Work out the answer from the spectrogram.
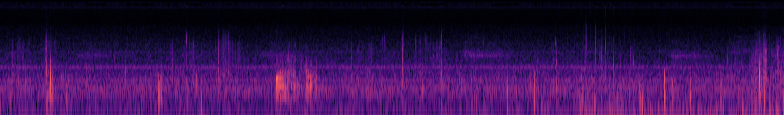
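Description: Brief gurgling rumbles and soft bubbling over a steady background hum; active bowel sounds, stomach growling.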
